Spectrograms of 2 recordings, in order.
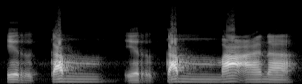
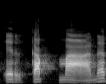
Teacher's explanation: ini juga antara ba dengan mim itu makhrajnya sejenis. Maka cara membacanya ba sukunnya lenyap. Cara membacanya irkam ma'ana, bukan irkab ma'ana tapi irkam ma'ana, gitu ya. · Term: idgham mutajanisen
